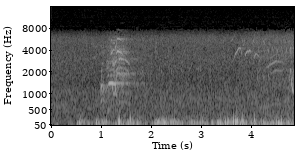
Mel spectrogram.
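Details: Southern screamer, locally called tapacare or chajá, in the Chaco of Santa Cruz; a single brief, harsh honking note near the first second, later faint thin rising whistles, all over a steady low rumble like wind or handling noise.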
